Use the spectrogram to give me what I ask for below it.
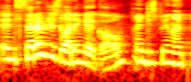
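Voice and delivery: ordinary delivery, nothing marked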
